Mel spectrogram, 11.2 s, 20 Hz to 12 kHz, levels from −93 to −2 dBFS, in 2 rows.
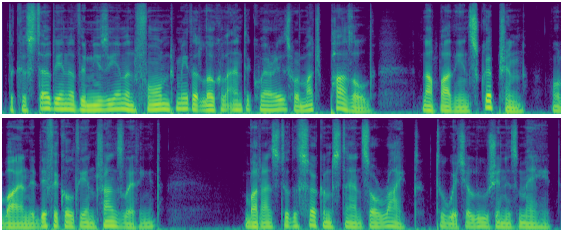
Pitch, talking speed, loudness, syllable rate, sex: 90 Hz, 195 wpm, -20 LUFS, 6.5 syllables/s, male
